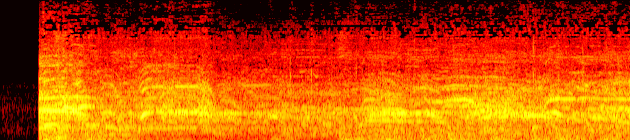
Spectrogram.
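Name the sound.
crowd cheering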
